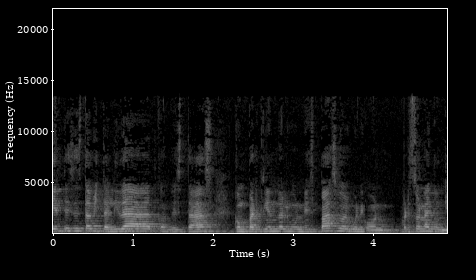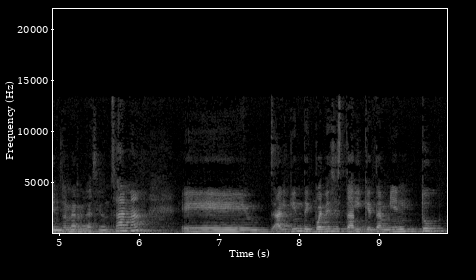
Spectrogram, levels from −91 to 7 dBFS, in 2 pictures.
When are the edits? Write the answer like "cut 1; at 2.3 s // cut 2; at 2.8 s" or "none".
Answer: cut 1; at 3.9 s // cut 2; at 4.4 s // cut 3; at 5.0 s // cut 4; at 7.6 s // cut 5; at 8.2 s // cut 6; at 8.7 s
